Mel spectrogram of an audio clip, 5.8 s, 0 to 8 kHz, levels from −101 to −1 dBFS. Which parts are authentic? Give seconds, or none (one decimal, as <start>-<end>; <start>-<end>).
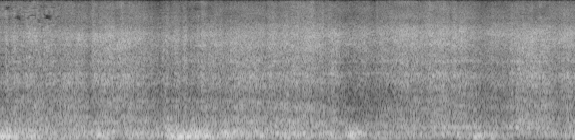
0.0-0.6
